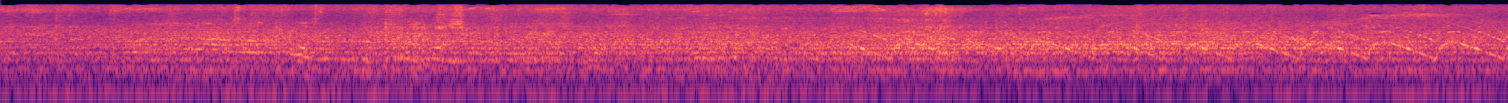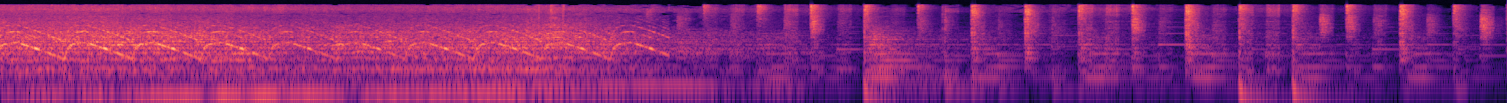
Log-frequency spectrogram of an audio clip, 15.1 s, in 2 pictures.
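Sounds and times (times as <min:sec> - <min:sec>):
dense din of steady tones: 0:00.0 - 0:13.1
emergency siren yelping: 0:00.4 - 0:11.7
deep rumble: 0:02.5 - 0:12.2.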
